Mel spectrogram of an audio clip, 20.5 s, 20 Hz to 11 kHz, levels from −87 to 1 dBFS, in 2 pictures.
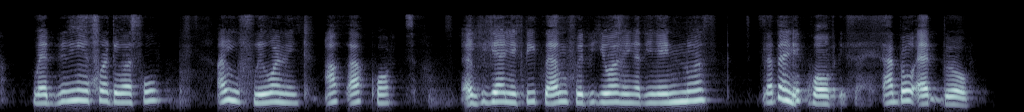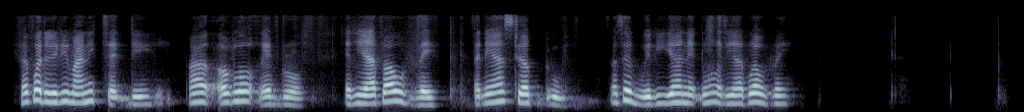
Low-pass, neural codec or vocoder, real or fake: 7.2 kHz; codec, 16 kHz, 0.5 kbps, FunCodec, trained on LibriTTS, 25 frames a second; fake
